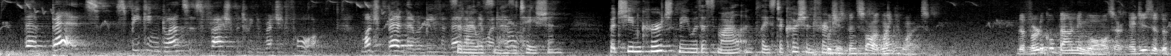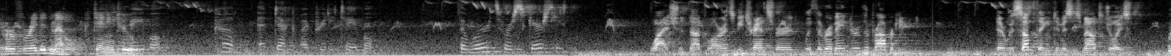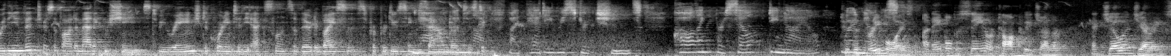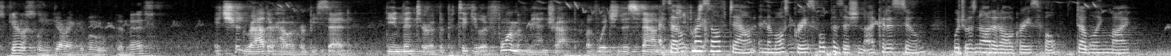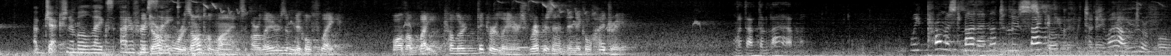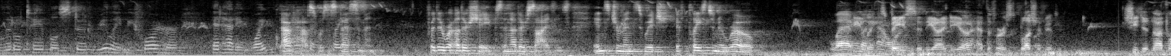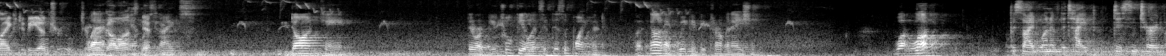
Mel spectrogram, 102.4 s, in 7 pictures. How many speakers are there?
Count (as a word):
eight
